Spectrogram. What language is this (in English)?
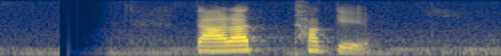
Bangla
